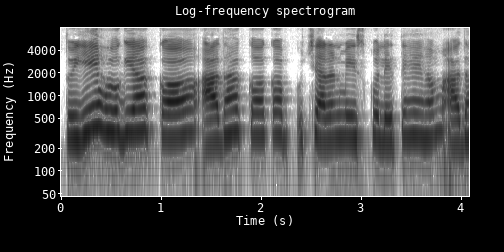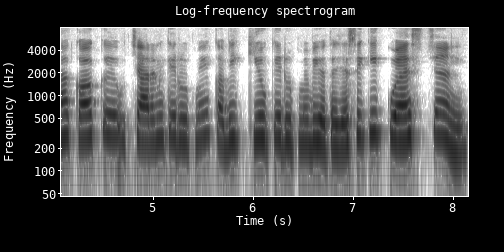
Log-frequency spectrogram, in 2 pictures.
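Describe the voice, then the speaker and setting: A woman's voice: high voice, fairly even intonation, moderate pace, few pauses. A woman with a Hindi accent teaching English phonics to beginners, spelling out each word letter by letter and asking and answering her own questions.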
